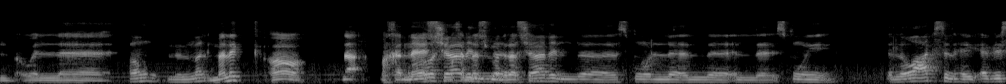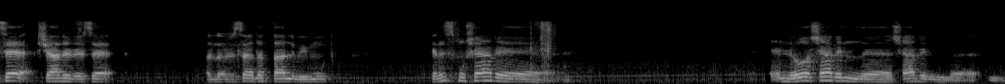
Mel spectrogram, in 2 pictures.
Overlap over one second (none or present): present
